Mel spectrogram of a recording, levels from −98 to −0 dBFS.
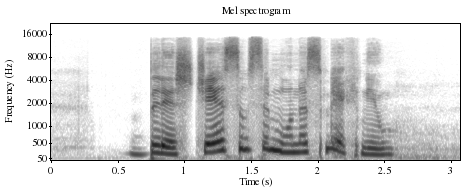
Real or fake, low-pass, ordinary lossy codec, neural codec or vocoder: fake; 14.4 kHz; none; codec, 32 kHz, 1.9 kbps, SNAC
